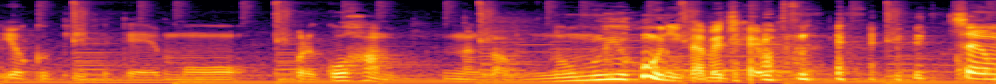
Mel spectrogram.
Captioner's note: laughs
